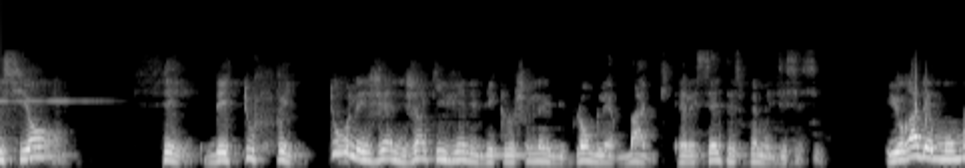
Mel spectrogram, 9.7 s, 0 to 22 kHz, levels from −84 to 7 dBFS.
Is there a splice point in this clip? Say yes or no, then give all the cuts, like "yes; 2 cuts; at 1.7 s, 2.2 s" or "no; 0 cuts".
yes; 1 cut; at 6.6 s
